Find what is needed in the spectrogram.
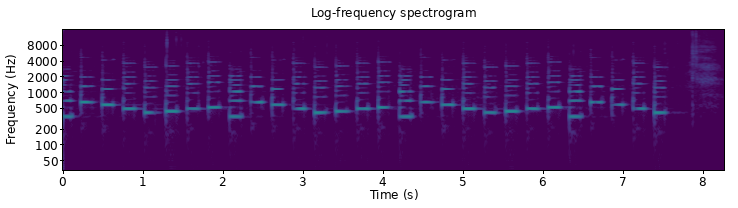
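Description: A single-line melody played back on a software piano-like keyboard instrument: short single notes at an even pace of about four a second, rising and falling in small steps and stopping shortly before the end.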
